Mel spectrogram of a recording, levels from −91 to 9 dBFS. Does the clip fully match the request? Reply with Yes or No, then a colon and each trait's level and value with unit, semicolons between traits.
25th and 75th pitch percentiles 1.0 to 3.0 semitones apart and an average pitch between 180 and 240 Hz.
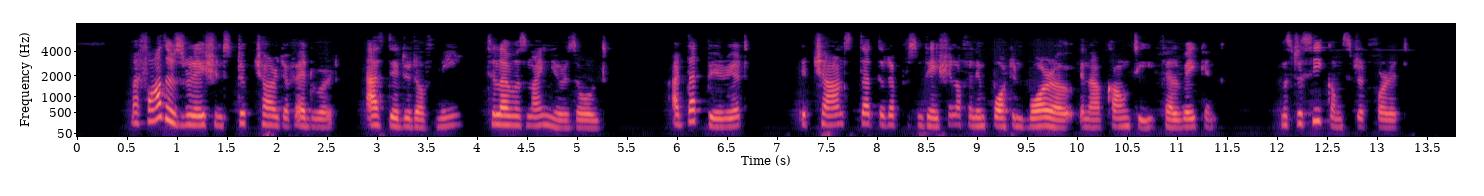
No: average, 3.7 semitones; high, 190 Hz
